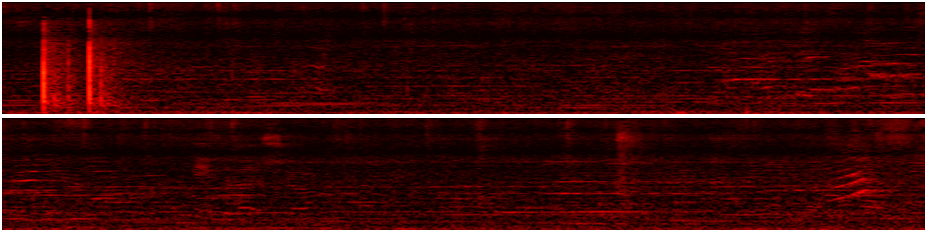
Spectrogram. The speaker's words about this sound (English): Oh boy. Oh, fireworks.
